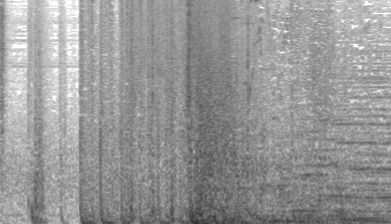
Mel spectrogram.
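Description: Gunfire blasts out in a rapid burst.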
